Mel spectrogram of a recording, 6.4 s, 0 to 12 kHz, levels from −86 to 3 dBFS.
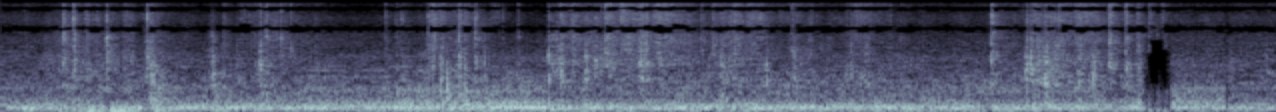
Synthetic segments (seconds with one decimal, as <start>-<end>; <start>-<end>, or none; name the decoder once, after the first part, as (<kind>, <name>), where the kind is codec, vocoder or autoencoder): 0.0-0.8 (vocoder, BigVGAN v2); 3.4-3.9; 5.5-6.4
